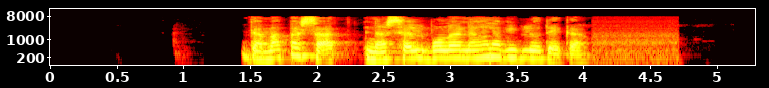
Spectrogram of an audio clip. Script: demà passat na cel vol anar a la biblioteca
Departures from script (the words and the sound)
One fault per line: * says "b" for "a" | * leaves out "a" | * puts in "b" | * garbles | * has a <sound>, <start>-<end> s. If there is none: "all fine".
all fine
